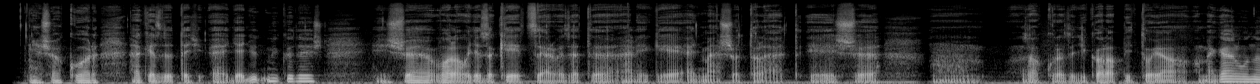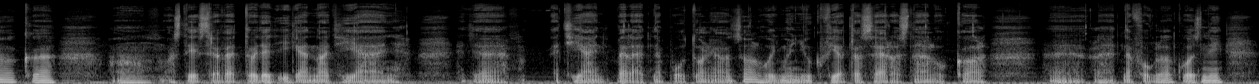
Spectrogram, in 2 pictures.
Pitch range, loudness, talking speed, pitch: 80-105 Hz, -26 LUFS, 100 wpm, 90 Hz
